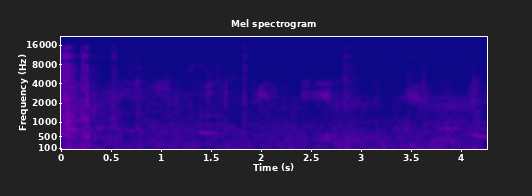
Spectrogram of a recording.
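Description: Quiet forest floor: faint rustling and a few soft clicks of movement through dry fallen leaves, with faint high chirping calls of a small bird in the background.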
